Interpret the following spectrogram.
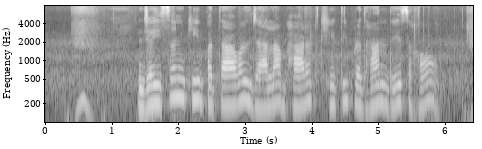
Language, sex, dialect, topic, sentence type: Bhojpuri, female, Western, agriculture, statement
